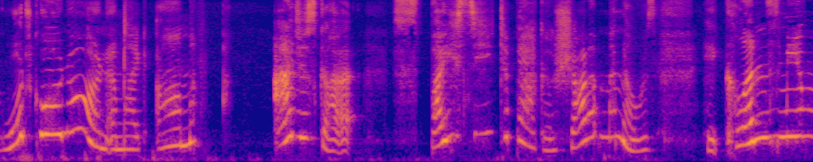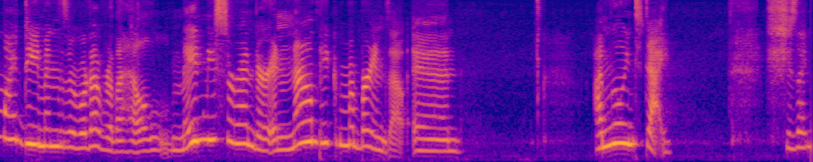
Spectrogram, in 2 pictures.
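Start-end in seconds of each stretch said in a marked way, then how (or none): 0.0-1.1 much higher, slow questioning voice; Tori's voice. Retold or imitated. Tori asking what's going on, higher pitched. 1.6-14.9 higher and louder, dramatic; melodramatic whine. Retold or imitated. Telling Tori she is going to die, melodramatic.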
